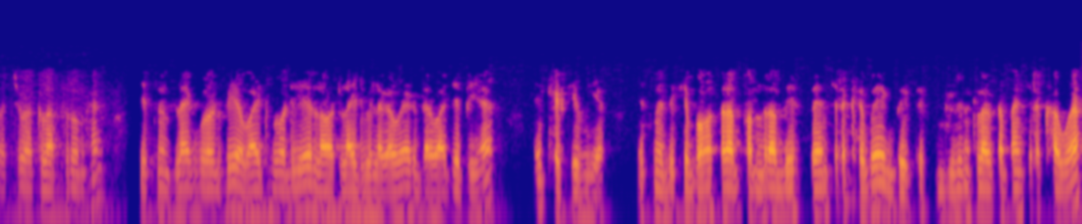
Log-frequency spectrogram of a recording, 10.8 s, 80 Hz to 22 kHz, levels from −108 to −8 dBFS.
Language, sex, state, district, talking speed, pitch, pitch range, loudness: Hindi, male, Bihar, Gopalganj, 235 wpm, 100 Hz, 95-100 Hz, -38 LUFS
